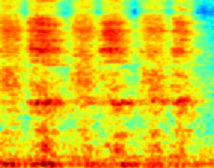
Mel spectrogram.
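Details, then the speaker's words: Nasal congestion in an infant during a head-to-toe exam, stethoscope placed on the nose to assess air entry: harsh, snuffly rasping airflow on each breath, a little bit of a blocked nose. "okay um and that's a little bit of a blocked nose"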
